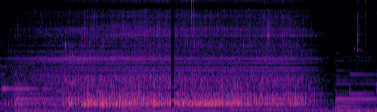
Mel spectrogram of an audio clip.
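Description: Thick split pea soup pouring and sloshing. It builds in the first two seconds, is loudest in the middle and stops about six and a half seconds in.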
